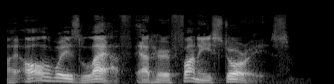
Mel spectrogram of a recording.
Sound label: laugh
